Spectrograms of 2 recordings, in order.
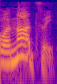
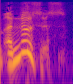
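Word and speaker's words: Anuzis: And he said, I pronounce his last name Saul Anunzi. Well, it's A-N-U-Z-I-S. But Jeff just tried the number to make sure it works, and it did work. And he pronounces his name Anunzis.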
